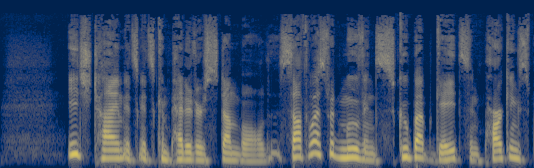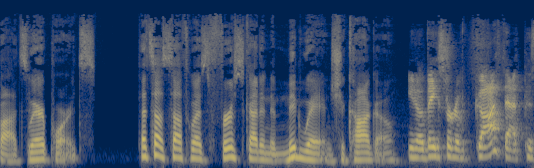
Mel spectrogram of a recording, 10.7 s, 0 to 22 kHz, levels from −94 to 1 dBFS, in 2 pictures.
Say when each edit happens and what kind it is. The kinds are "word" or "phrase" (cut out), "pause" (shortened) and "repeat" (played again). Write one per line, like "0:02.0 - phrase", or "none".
0:01.4 - repeat
0:03.6 - word
0:05.6 - word
0:08.6 - word
0:09.4 - pause

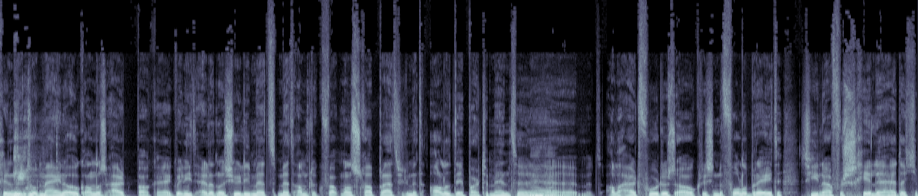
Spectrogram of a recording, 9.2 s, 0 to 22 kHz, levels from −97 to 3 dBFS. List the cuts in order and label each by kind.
none

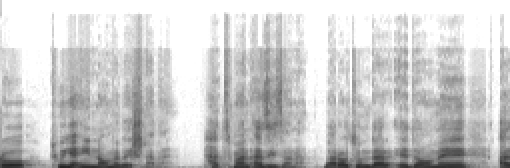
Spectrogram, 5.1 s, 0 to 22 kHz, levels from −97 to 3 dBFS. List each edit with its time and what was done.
0:01.8 - pause
0:03.1 - pause

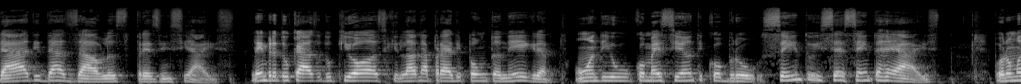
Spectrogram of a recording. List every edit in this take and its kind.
0:02.4 - pause
0:05.6 - pause

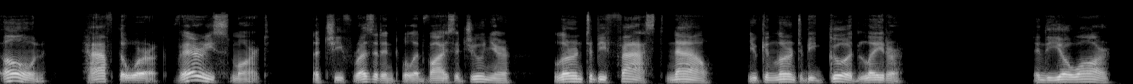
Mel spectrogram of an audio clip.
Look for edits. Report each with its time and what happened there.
0:02.9 - pause

